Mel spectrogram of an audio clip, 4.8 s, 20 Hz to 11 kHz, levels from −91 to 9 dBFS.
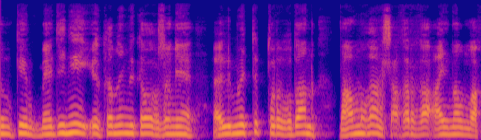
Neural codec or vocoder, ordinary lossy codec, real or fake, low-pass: codec, 44.1 kHz, 2.6 kbps, DAC; none; fake; 9.9 kHz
